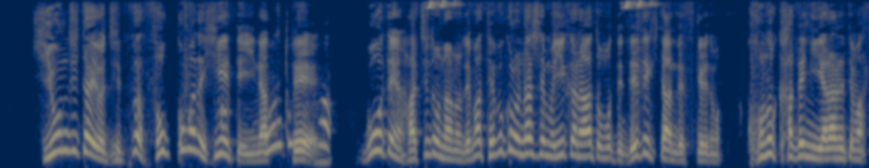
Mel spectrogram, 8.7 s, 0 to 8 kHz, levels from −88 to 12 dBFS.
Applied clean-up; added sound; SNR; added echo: neural mask model Resemble Enhance denoiser.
